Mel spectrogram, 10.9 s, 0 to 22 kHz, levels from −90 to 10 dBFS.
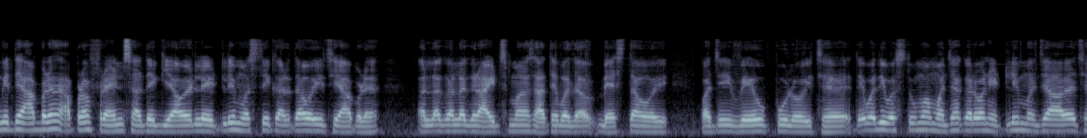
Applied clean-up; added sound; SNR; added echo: none; none; none; none.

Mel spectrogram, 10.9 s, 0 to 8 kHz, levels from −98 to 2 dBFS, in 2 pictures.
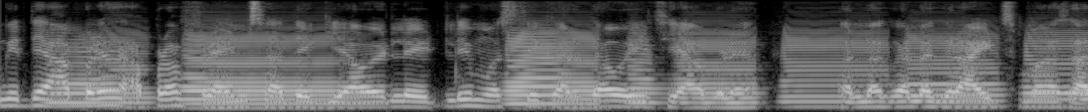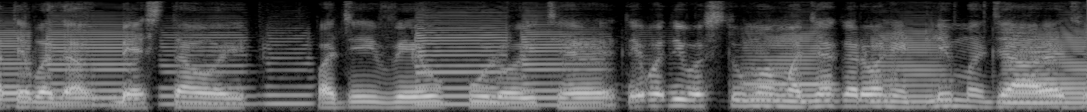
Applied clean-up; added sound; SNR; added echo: neural mask model RNNoise.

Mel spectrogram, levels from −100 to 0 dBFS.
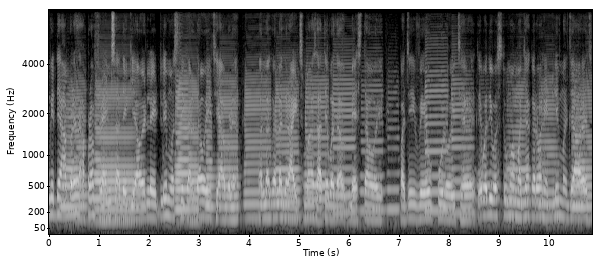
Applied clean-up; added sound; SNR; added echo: none; Wind instrument, woodwind instrument; 4 dB; none.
